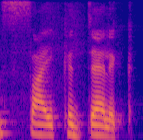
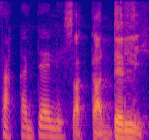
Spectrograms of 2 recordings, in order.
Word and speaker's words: psychedelic: i can tell yes that's an ambush way of pronouncing it really because that's actually an african way of pronouncing psychedelic okay um the english word is psychedelic okay but the african way is i believe it's sacadeli yeah yeah yeah now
